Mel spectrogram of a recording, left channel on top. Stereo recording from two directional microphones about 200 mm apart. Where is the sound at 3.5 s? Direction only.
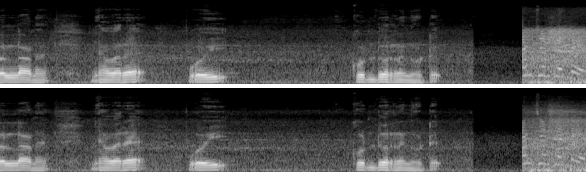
10° left (ahead or behind).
